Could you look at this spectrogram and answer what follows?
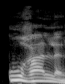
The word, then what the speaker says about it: Oural: Le Zénith Saint-Pétersbourg qui a étrillé Oural, je pense que ça se prononce comme ça. – C'est ça.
